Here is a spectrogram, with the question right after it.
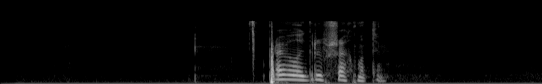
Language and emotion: Russian, neutral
